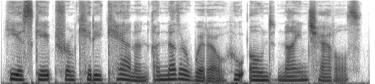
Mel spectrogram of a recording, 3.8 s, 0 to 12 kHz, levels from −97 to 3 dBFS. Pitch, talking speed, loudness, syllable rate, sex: 165 Hz, 175 wpm, -17 LUFS, 5.9 syllables/s, female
